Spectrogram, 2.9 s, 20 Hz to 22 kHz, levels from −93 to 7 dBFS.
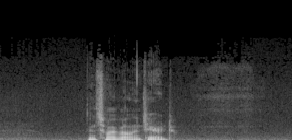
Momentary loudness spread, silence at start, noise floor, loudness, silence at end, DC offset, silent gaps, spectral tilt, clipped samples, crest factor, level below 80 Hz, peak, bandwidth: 20 LU; 0.9 s; -47 dBFS; -19 LUFS; 1.15 s; under 0.1%; none; -6.5 dB/octave; under 0.1%; 22 dB; -30 dBFS; 0 dBFS; 13.5 kHz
